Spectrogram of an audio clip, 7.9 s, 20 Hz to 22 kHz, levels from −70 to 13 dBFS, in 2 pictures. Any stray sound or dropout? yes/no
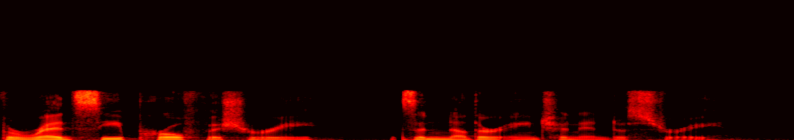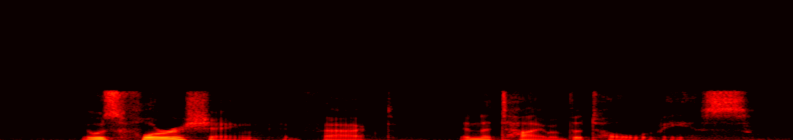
yes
